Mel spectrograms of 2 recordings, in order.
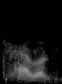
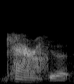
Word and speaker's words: Charon: I tend to go with Charon. – Charon.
